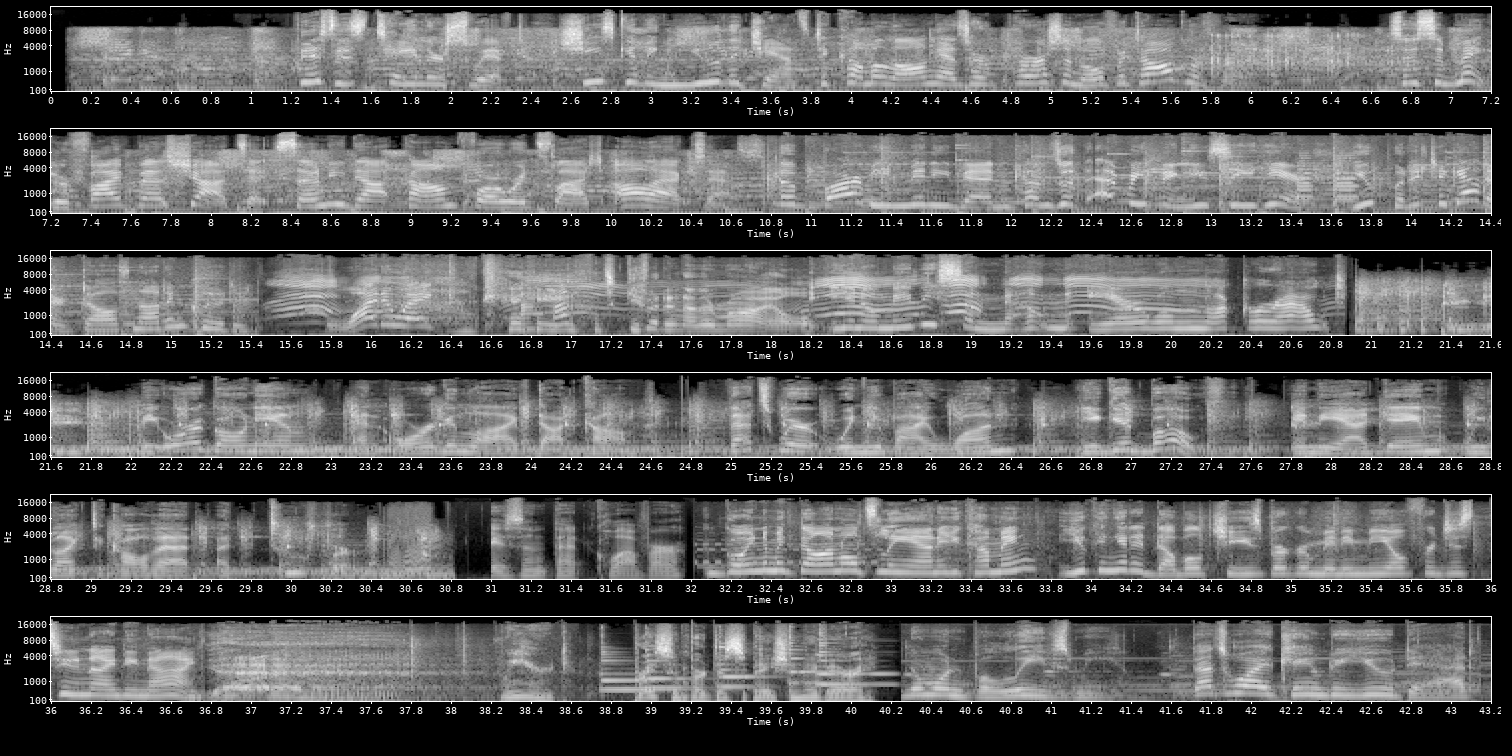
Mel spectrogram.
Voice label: Commercial VO; Debi Derryberry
